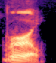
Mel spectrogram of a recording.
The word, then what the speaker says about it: rural: Rural. That's not how you say it, though. Rural. It's two syllables.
